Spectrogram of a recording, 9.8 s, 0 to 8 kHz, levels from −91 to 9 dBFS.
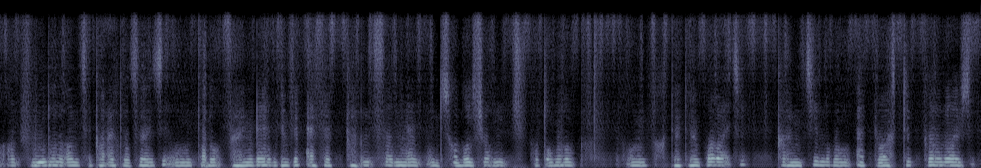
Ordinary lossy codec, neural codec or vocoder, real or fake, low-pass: none; codec, 16 kHz, 0.5 kbps, FreqCodec, smaller model; fake; 7.2 kHz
